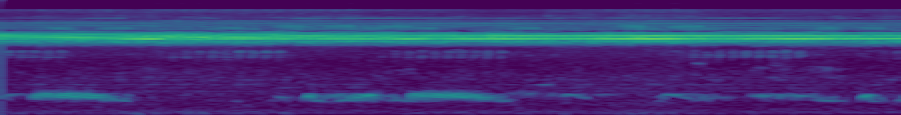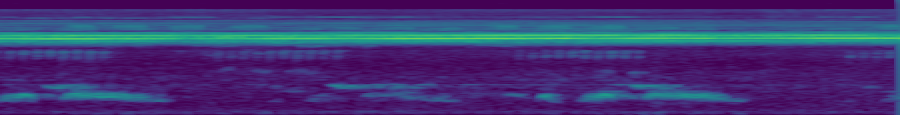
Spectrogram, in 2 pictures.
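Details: Wild spotted dove with a big voice responding to a decoy: rhythmic mellow coo phrases repeated across nine seconds, occasional higher notes, under a continuous high-pitched insect trill.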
